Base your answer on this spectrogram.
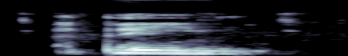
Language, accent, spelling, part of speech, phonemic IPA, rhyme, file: English, Southern England, abeam, adverb / adjective / preposition, /əˈbiːm/, -iːm, LL-Q1860 (eng)-abeam.wav
- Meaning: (adverb) On the beam; at a right angle to the centerline or keel of a vessel or aircraft; being at a bearing approximately 90° or 270° relative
